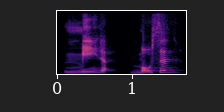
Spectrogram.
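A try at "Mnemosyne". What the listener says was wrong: The M is silent. It's the just the end.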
